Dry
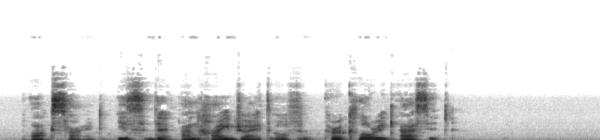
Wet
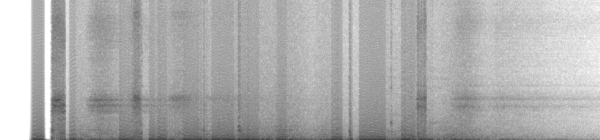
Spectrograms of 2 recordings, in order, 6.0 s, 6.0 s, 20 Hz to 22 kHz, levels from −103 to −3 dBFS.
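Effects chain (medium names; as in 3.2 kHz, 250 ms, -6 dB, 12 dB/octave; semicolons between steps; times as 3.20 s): Schmitt trigger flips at -20.5 dBFS; formant-preserving pitch shift +5.5 st; echo that smears into a reverb 451 ms, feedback 42%, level -5 dB; trim -9 dB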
